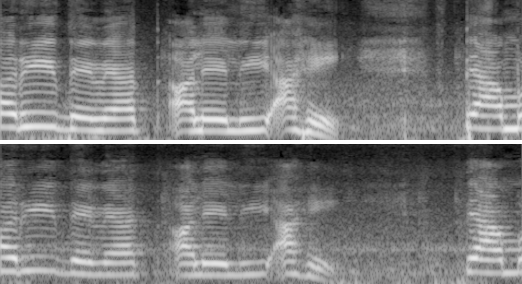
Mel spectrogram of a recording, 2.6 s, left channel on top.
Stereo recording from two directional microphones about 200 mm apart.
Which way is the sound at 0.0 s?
45° left (ahead or behind).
